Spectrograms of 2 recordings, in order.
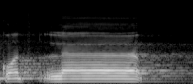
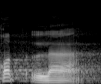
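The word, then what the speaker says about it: الْقَتْلَى: Ketika wakaf tidak boleh kita wakaf dengan mensukun huruf lam. Demikian, ini yang tidak pas. Ya ayyuhalladzina amanu kutiba alaikumul qisasu fil qatl. Yang betul tetap kita baca fil qatla. Apa sebab? Karena huruf terakhirnya bukanlah huruf lam, tapi huruf terakhirnya adalah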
